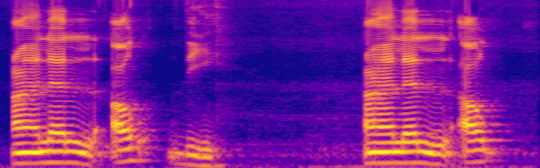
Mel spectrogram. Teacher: Terangkat pangkal lidah kita, tebal bunyinya.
